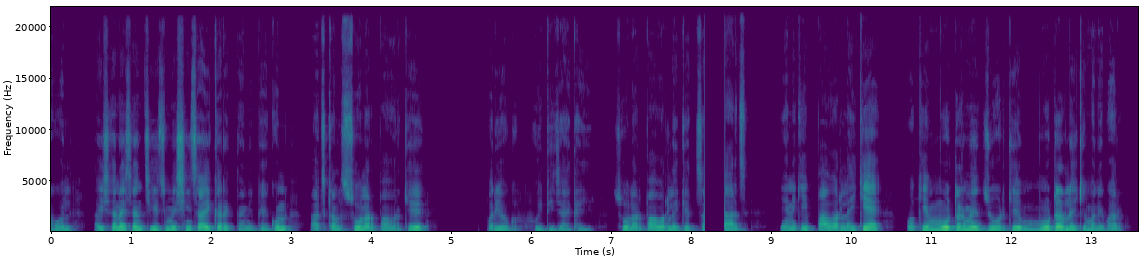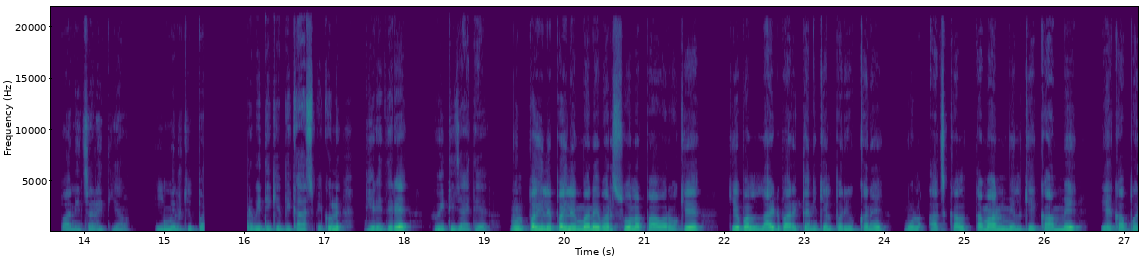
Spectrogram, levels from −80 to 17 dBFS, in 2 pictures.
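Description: At 8.17 s, just after "सोलर पावर लैके", the speech cuts to silence for about 0.26 s. This is a playback stall, likely caused by the player's buffer running dry or its output thread being blocked. The speech resumes at 8.43 s with a catch-up at higher speed. The player drains its backlog by resampling at 1.1 times normal speed, which raises the pitch by roughly one and a half semitones. The speech sounds slightly hurried and higher until 10.98 s, when normal rate returns just before "मोटरमे जोडके मोटर लैके".

The same pattern recurs with a longer gap. A second playback stall silences the speech from 15.50 to 16.05 s, about 0.55 s, again likely from buffer underrun or a blocked thread. A 1.1× catch-up with the same pitch lift then runs from 16.05 to 19.05 s, ending just before "मुल पहिले पहिले मनैंभर".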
